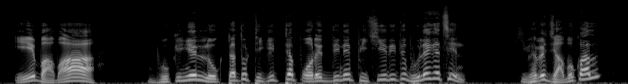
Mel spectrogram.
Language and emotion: Bengali, surprised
